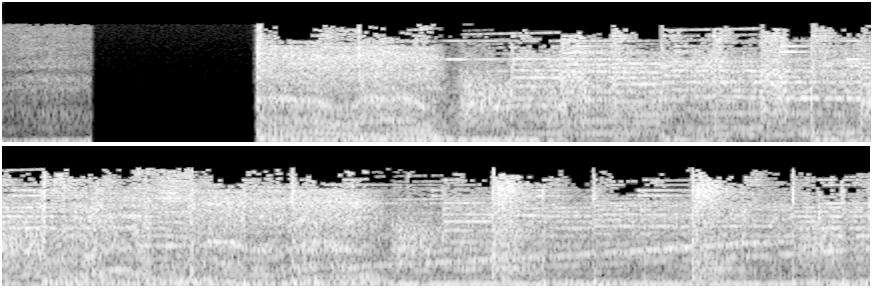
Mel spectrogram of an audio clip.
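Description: Loud, dense hard rock with heavy distorted guitars and pounding drums; a talk box guitar slides upward in vocal-like glides. A brief short silence comes before the band crashes in.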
